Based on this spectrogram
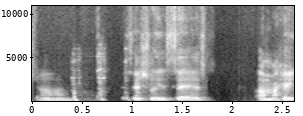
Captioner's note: chuckles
